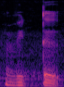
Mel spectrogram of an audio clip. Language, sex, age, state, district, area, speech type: Tamil, male, 45-60, Tamil Nadu, Ariyalur, rural, read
